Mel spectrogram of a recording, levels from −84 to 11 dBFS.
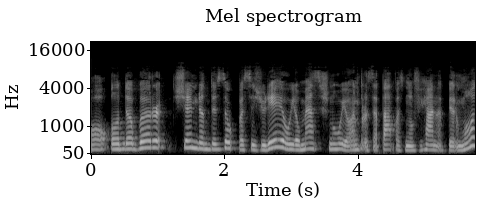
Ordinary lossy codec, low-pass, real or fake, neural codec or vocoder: MP3, 48 kbps; 10.8 kHz; fake; codec, 24 kHz, 0.9 kbps, WavTokenizer, small release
